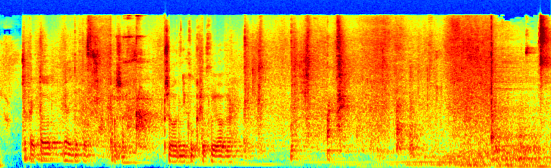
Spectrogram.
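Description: Footsteps thud on a hard floor.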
